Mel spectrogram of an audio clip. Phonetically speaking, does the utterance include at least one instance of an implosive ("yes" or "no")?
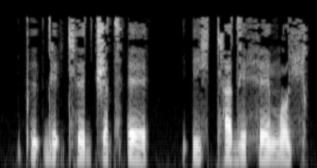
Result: no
